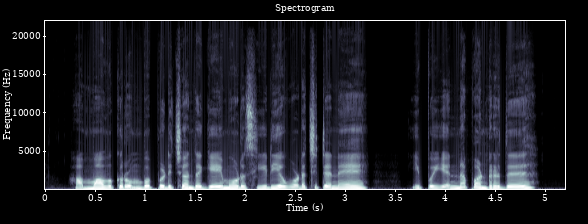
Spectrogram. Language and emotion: Tamil, sad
